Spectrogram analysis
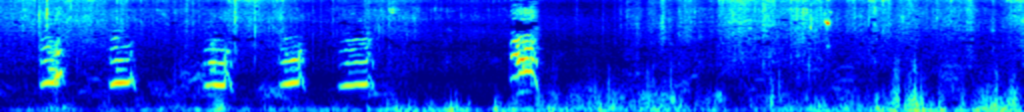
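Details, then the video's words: Greek Harehound on a hare hunt in Cyprus lets out a fast run of five clear, tonal yelps, then one more rising cry, followed by shuffling, brush noise and low outdoor rumble. "Κυνήγι Λαγού.Hare hunting.Greek Harehound"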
